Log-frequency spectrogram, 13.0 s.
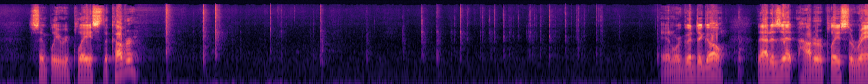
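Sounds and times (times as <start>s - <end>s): plastic clicks and taps: 2.4s - 10.0s.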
